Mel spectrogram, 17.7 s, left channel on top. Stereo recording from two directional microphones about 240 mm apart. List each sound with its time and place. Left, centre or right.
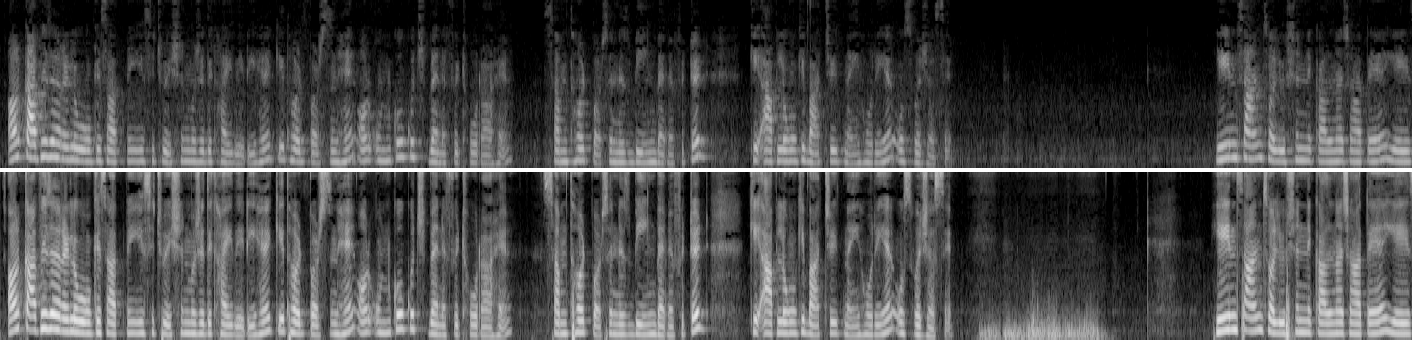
0.1 s speech: right
15.1 s speech: right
